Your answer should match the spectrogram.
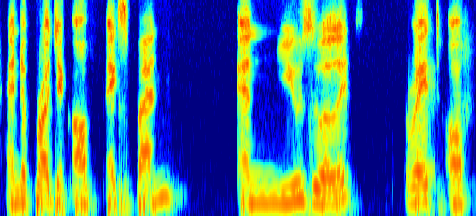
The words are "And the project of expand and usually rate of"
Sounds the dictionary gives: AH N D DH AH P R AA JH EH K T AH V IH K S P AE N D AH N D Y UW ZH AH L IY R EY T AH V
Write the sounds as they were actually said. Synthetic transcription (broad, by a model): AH N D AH P R AA JH EH K T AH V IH K S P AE N AH N Y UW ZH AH L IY R EY T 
